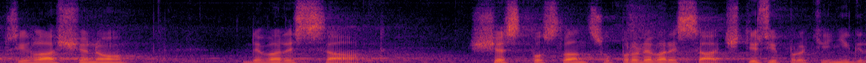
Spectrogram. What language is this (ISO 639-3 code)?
ces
